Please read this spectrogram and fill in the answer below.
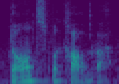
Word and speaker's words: Danse Macabre: take I'm gonna take Danse Macabre it's not what how it's pronounced Danse Macabre so now we're taking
